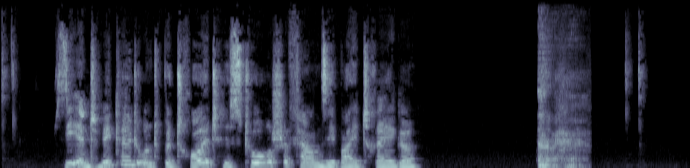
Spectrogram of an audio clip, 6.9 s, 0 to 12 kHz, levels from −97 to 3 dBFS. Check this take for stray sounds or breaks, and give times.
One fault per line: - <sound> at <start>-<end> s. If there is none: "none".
- throat clearing at 5.4-5.9 s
